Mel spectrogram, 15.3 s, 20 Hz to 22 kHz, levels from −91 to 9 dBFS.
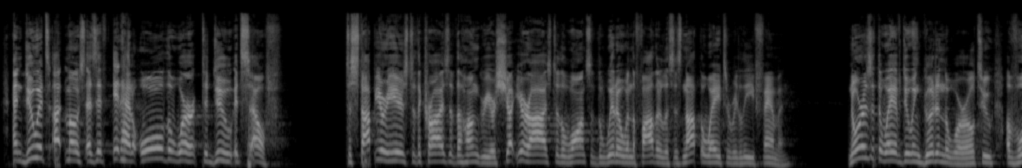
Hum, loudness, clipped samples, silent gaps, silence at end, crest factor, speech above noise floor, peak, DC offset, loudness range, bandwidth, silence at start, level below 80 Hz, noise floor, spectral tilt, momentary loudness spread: none; -34 LUFS; under 0.1%; none; 0 s; 22 dB; 52 dB; -14 dBFS; under 0.1%; 4 LU; 16.5 kHz; 0.05 s; -86 dBFS; -87 dBFS; -1.5 dB/octave; 9 LU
